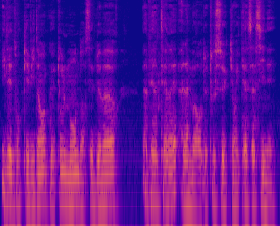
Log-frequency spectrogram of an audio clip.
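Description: A man narrating a mystery story aloud in a measured, dramatic way. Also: medium pitch, steady tone, warm tone, breathy edge.

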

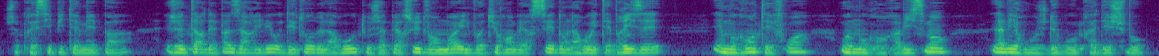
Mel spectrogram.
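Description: A man reading a story aloud in a grave, steady narration. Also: medium pitch, brisk, husky. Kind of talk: audiobook reading.

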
